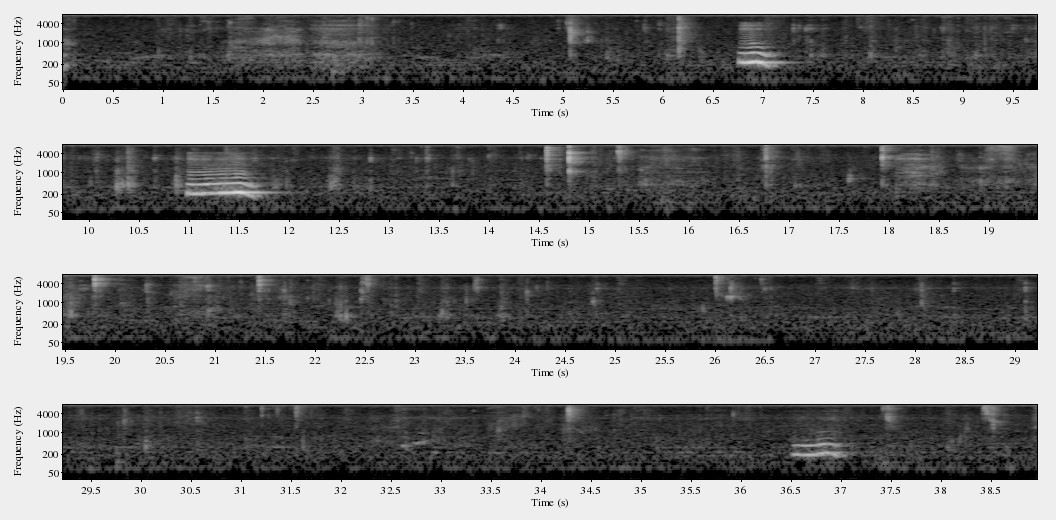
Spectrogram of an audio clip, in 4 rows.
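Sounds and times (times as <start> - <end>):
wet mouth smacks and chewing: 4.4 - 6.3, 12.4 - 15.5, 26.0 - 26.6, 33.6 - 35.0, 37.4 - 37.6, 38.2 - 38.7
person humming: 6.7 - 7.3, 10.9 - 11.9, 36.5 - 37.1.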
